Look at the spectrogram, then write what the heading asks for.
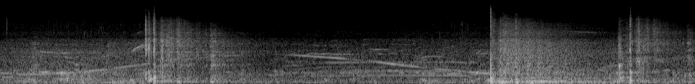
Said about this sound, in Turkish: İstanbul Boğazı'nda havai fişekler patladı, İstanbul'un çehresi aydınlandı. Büyükşehir Belediyesi 19 Mayıs'ı 21.05'te İstanbul Boğazı'nda gerçekleştirilen havai fişek gösterisiyle kutladı.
